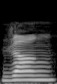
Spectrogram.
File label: "rhang1", taiwanese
